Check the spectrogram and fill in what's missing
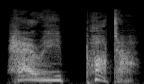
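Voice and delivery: high, slow, drawn-out name; aghast teacher's cry; outraged teacher. A narrator's reading. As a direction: call the pupil out in horror. Professor catches the pupil.

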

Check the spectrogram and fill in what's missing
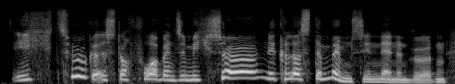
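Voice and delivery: high, loud prim correction; slightly miffed. A narrator's reading. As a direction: correct them, a little offended. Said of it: "erwiderte der Geist leicht pikiert". (leicht pikiert)

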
